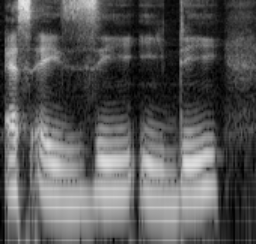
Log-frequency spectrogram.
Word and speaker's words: Sazed: It is Sazed.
